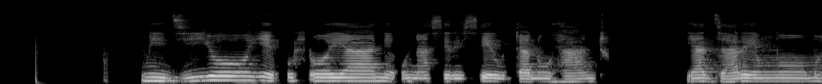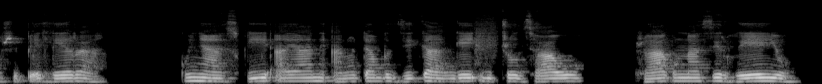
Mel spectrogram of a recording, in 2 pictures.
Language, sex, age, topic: Ndau, male, 25-35, health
